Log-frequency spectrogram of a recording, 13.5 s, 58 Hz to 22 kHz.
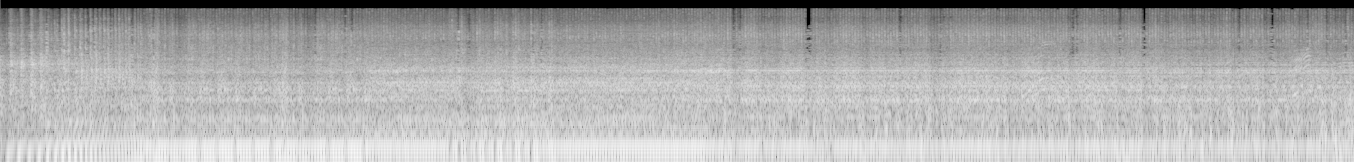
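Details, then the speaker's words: Case 485 loader tractor diesel, first start after head removal and reassembly for coolant filling the cylinders, cylinders not blown out, steady low idle with soft rhythmic puffing chuff; an injector isn't sealing in its bore, leaking air and vapor. "Injector isn't sealing properly in the bore, but it's no, it's not so bad it doesn't run, but we're getting little puffs of air, a little bit of vapor past."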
